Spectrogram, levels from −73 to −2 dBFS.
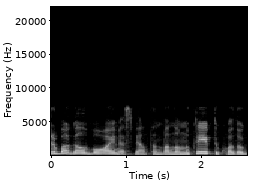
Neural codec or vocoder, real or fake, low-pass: none; real; 7.2 kHz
